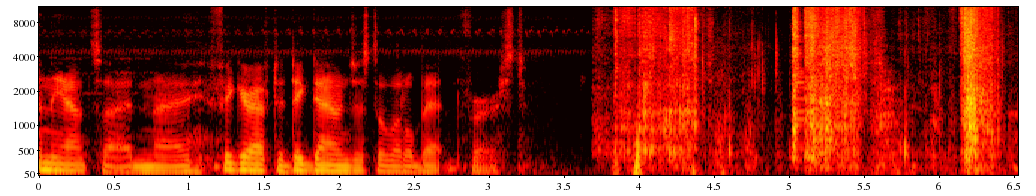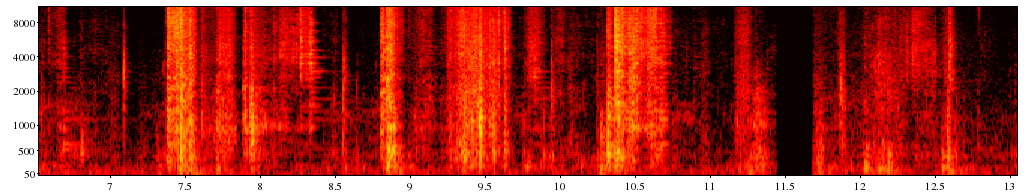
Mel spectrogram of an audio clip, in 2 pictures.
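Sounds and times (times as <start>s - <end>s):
shovel digging into stony ground: 3.7s - 10.9s.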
